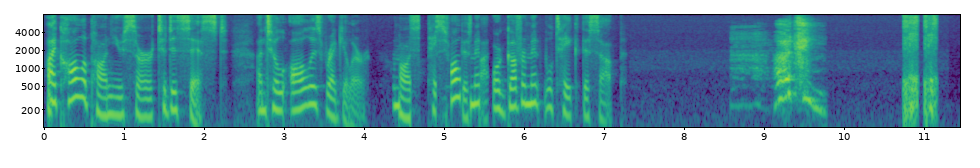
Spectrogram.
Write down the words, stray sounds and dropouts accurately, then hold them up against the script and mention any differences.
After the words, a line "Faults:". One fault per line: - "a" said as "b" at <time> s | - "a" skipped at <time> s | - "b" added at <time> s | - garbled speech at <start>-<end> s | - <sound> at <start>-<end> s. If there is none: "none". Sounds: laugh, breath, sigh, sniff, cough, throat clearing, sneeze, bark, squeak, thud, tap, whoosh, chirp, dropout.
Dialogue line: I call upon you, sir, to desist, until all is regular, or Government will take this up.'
I call upon you, sir, to desist, until all is regular, [garbled] or Government will take this up.'
Faults:
- garbled speech at 4.4-5.6 s
- sneeze at 8.6-9.8 s
- laugh at 10.7-11.2 s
